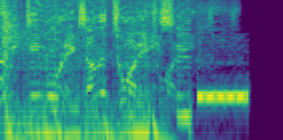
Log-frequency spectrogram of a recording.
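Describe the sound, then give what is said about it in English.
Swooping, sliding electronic tones give way to a single short, loud burst of steady telephone ringing tone as a prank call connects, which cuts off abruptly into silence. “It's another phone tap.”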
